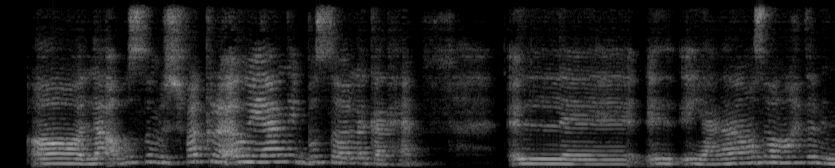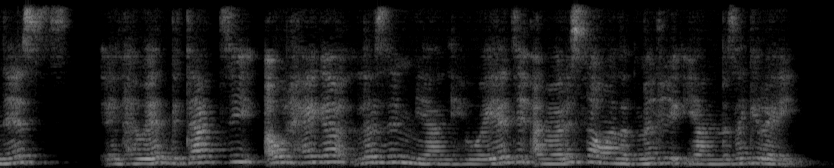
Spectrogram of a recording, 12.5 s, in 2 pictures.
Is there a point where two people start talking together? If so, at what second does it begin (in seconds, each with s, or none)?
none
